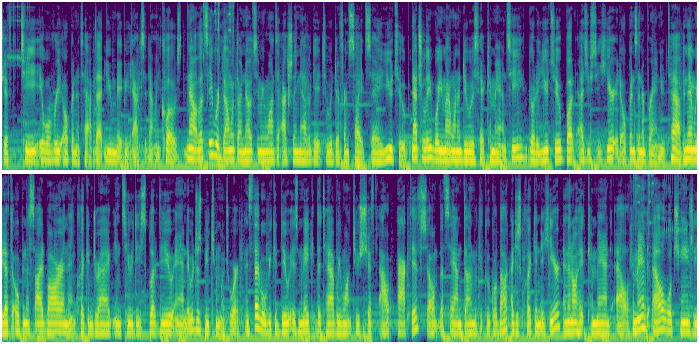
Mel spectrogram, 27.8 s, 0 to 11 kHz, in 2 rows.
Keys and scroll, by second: 0.2 shift+super+t, 8.1 super+t, 10.3 Return, 10.5 alt+super+Right, 13.6 alt+super+Right, 20.4 super+s, 21.9 super+s, 25.5 super+l.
